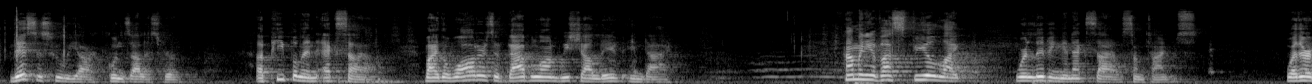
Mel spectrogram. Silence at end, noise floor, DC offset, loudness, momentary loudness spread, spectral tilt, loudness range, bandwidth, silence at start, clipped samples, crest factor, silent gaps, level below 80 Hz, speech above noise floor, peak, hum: 0 s; -54 dBFS; under 0.1%; -18 LUFS; 16 LU; -6 dB/octave; 5 LU; 13.5 kHz; 0.1 s; under 0.1%; 18 dB; none; -50 dBFS; 36 dB; 0 dBFS; none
